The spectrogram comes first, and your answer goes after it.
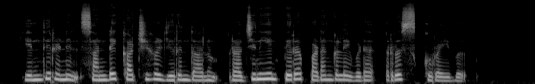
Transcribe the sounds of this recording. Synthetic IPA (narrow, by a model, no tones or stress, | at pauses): ɛnd̪ɪɾɐnɪlsɐɳɖɐɪkːaːʈ̚t͡ʃɪɣɐɭɪɾɯnd̪aːlɯmɾɐd͡ʒɪnɪjɪnpɪrɐpːɐɽɐŋɡɐɭɐɪʋɪɽɐɾɪskʊrɐɪʋɯ̰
